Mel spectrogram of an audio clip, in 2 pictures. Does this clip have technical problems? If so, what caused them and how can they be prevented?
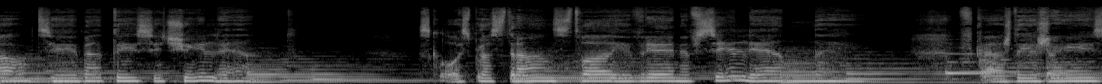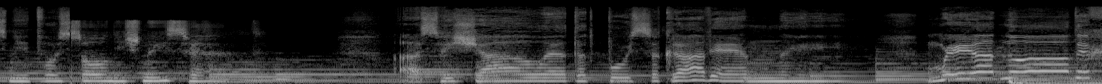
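Yes. A call bitrate drop runs from 11.72 to 17.05 s: the bandwidth estimate fell and the encoder coarsened, with audible bandwidth shrinking from about 20 kHz to 8 kHz and the sound turning muffled and watery. The worst stretch lasts about 2.3 s and points to a rate near 10 kbps. Prevent it by giving call traffic priority on the network and stopping competing uploads.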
